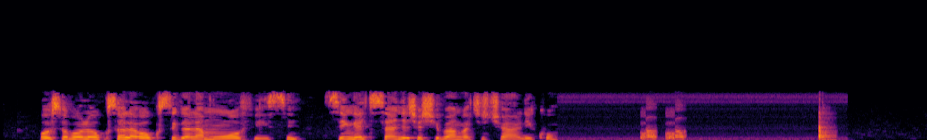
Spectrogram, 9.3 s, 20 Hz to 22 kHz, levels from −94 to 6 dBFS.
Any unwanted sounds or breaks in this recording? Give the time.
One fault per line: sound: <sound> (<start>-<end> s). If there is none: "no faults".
sound: laugh (6.4-6.9 s)
sound: thud (8.2-8.4 s)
